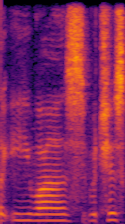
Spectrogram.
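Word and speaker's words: Ehwaz: Um I call it Ewaz, which is correct. Some people uh depending on what region they're from, they might pronounce it as Awaz, right?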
